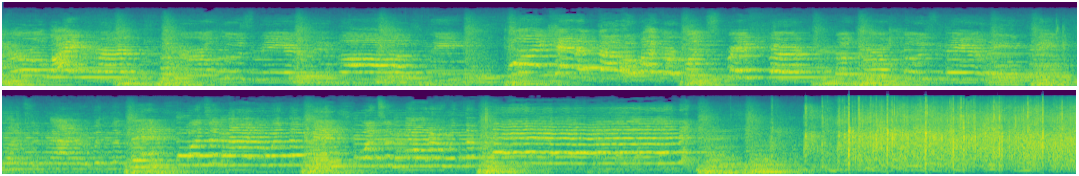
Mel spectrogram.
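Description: Stage cast singing a musical number, ending on a long held final note. Near the end, audience applause breaks out.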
